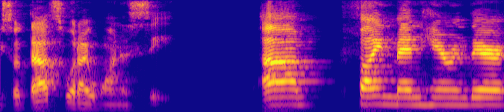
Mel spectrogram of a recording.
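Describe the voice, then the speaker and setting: This man's tone is bright and sharp. He keeps to a moderate pace. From Barbados. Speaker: blogger and entertainment commentator. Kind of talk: casual interview.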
